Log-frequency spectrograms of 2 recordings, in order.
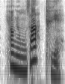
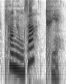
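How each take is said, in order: Both takes have the same delivery.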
